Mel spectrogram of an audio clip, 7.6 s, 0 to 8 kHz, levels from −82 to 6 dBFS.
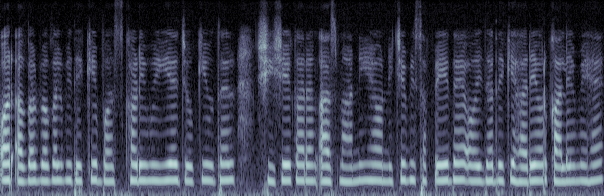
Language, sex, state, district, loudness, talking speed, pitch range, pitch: Hindi, female, Goa, North and South Goa, -18 LUFS, 230 wpm, 235-245 Hz, 240 Hz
